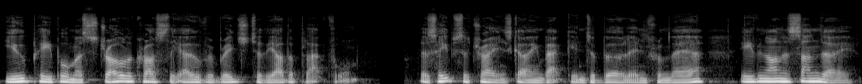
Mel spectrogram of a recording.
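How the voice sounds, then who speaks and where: A man voicing a thin elderly male train passenger who speaks low and hushed. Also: normal speed, creaky. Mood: urgent. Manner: low, murmuring.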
